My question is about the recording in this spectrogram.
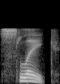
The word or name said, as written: slake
